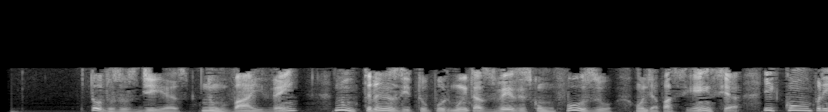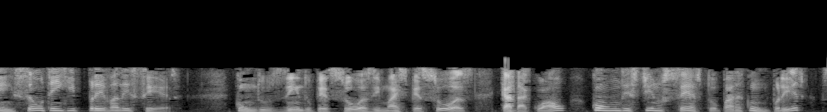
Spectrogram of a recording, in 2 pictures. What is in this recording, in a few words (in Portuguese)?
HOMENAGEM AO MOTORISTA DE ONIBUS, Só Voz, masc; Telemensagens; HOMENAGENS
